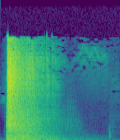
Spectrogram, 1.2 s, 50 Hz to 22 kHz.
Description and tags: small-metal-hit-07
Metal rumbles, hits, and scraping sounds. Original sound was a shed door - all pieces of this pack were extracted from sound 264889 by EpicWizard.
scrape, metal, nails, ting, impact, rod, industry, factory, blacksmith, clang, shiny, lock, percussion, bell, rumble, iron, industrial, steel, hit, hammer, metallic, shield, pipe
